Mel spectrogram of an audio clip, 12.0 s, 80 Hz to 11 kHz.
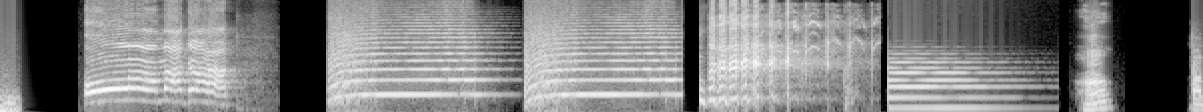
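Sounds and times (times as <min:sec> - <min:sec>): horn blasts rising in pitch: 0:03.3 - 0:06.8.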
